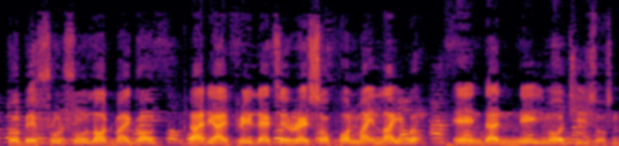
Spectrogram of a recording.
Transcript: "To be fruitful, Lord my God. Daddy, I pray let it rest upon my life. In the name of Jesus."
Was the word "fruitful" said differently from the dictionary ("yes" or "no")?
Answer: no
